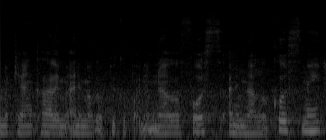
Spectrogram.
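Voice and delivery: ordinary delivery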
